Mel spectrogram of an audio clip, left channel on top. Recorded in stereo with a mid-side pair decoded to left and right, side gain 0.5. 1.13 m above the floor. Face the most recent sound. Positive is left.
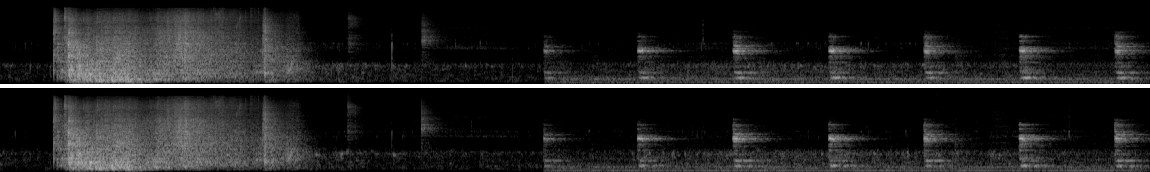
turn(degrees=-45)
